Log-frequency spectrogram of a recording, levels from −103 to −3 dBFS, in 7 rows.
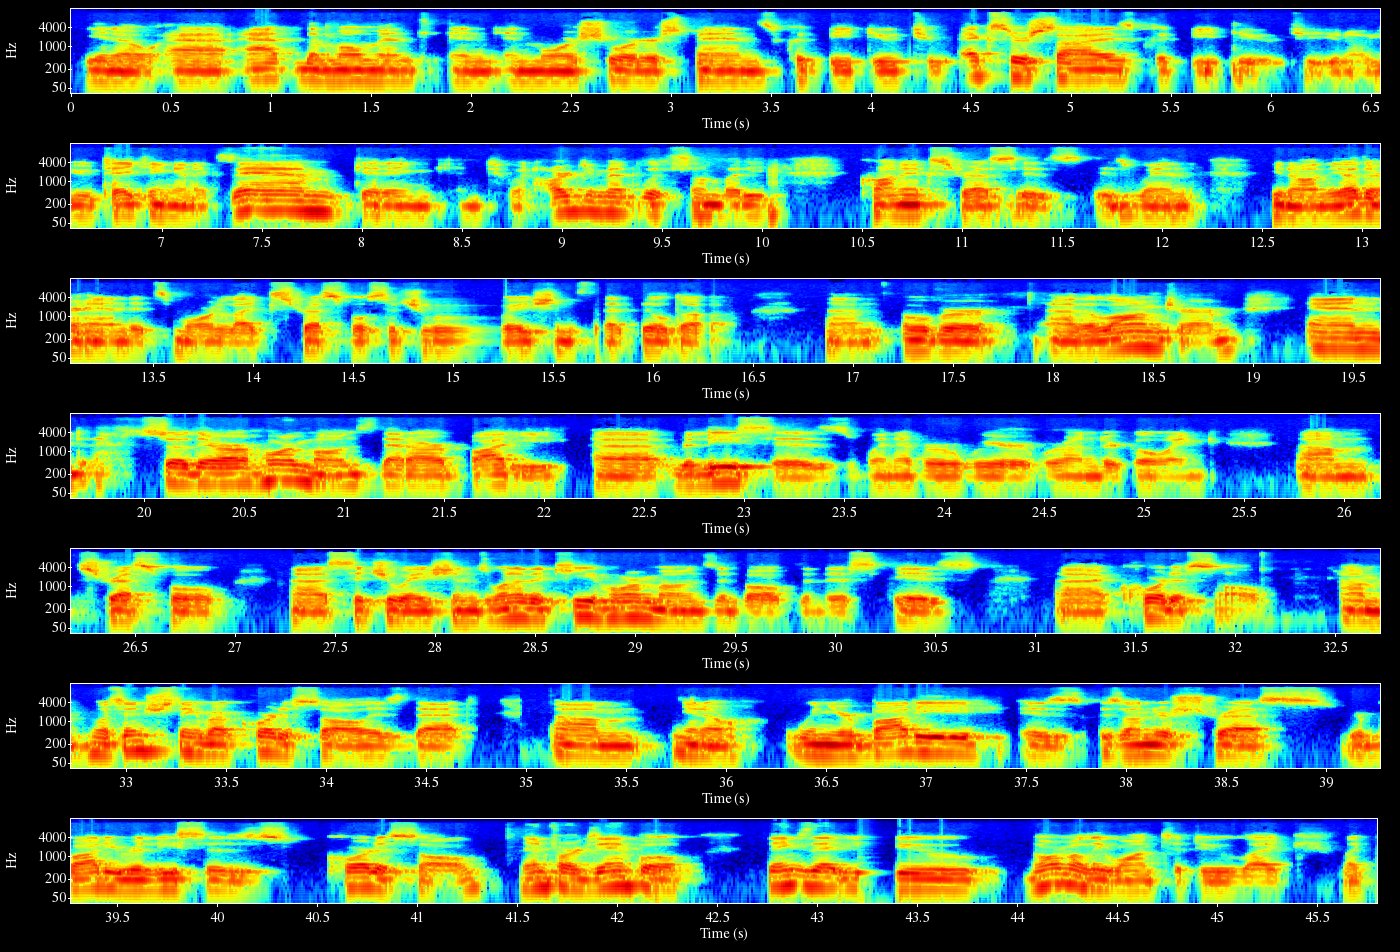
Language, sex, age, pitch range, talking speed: English, male, 40-59, 85-105 Hz, 155 wpm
